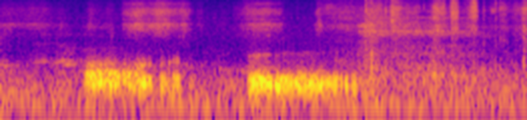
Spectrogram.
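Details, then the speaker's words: Stomach growling while recording; borborygmi. "Not my stomach growling while recording. I hope y'all can't hear that."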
